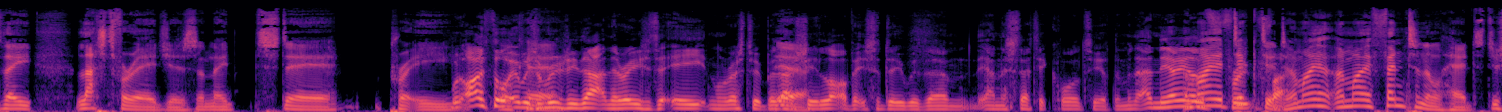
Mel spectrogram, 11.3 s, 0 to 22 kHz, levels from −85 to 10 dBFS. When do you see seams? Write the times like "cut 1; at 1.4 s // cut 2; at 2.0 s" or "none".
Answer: none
